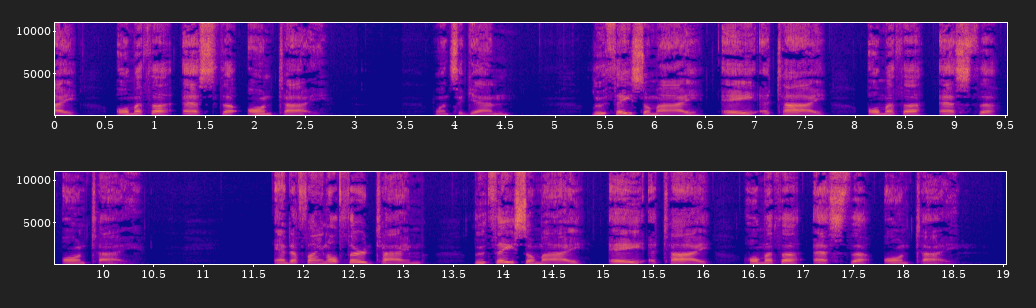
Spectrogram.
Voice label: Quick Chant Future Passive Ind; luw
